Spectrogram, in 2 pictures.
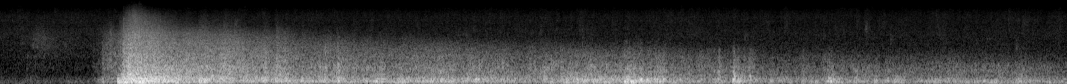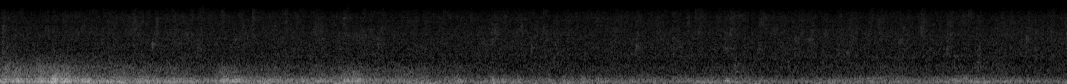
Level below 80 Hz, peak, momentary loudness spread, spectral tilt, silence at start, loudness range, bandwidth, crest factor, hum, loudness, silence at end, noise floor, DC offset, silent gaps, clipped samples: -32 dBFS; 0 dBFS; 25 LU; -7 dB/octave; 0.45 s; 26 LU; 17 kHz; 20 dB; none; -17 LUFS; 0.6 s; -44 dBFS; under 0.1%; none; under 0.1%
